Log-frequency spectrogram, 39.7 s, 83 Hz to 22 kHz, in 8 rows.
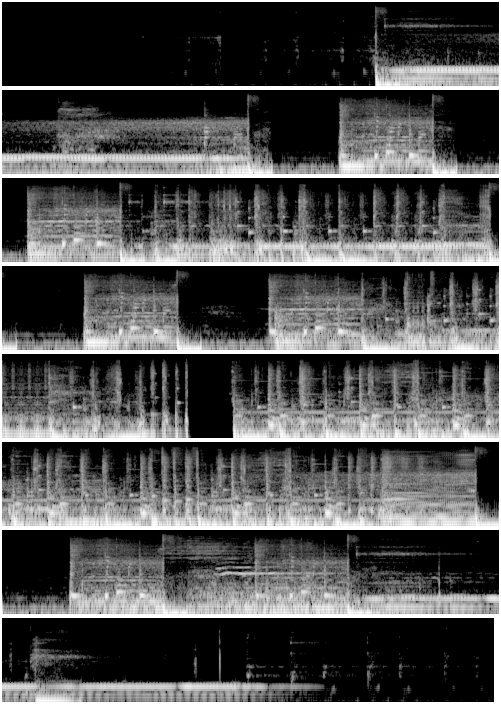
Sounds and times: Music: 0.0 - 39.7.

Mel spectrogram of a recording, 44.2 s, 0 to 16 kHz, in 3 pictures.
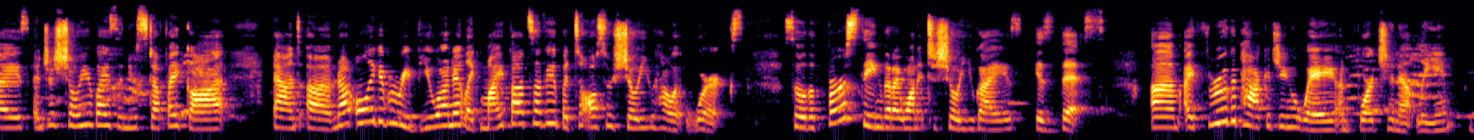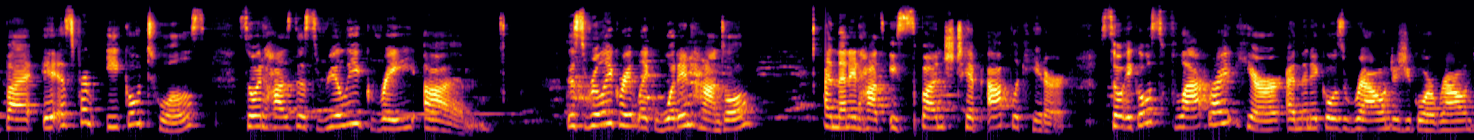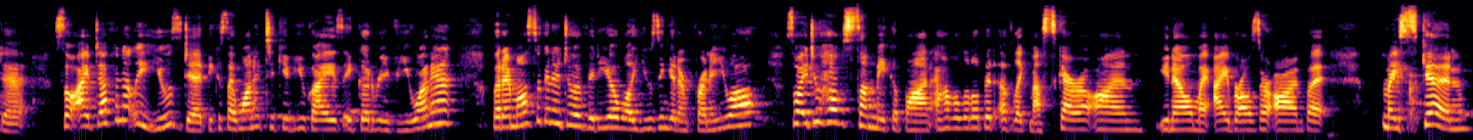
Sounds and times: Speech: 0.0 - 44.2.

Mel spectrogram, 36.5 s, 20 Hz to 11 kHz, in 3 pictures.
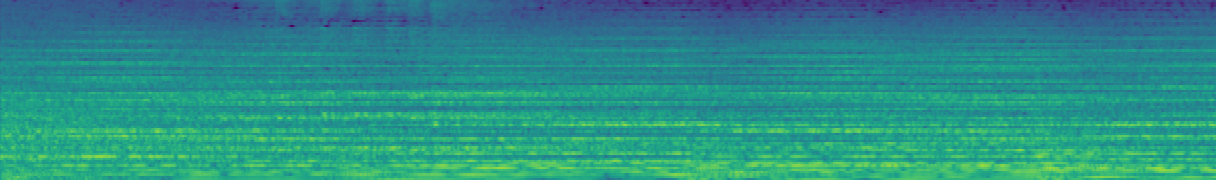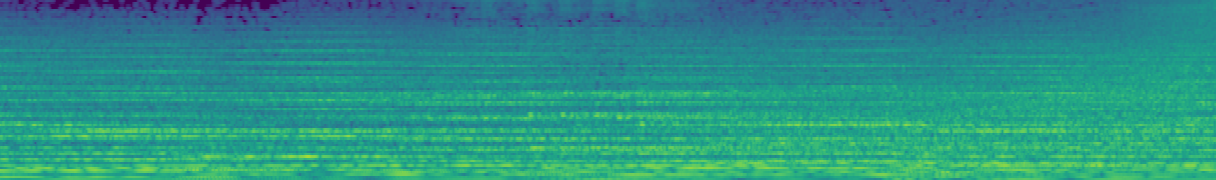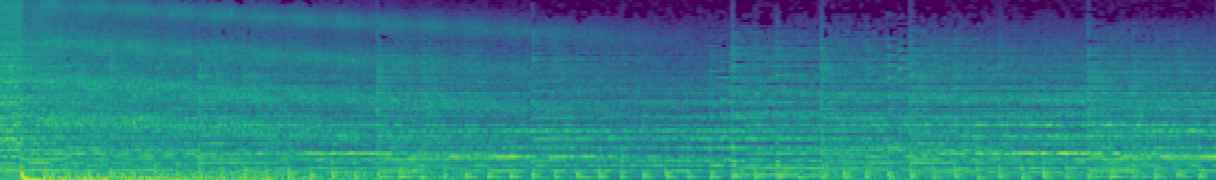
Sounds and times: Trance music: 0.0 - 36.4.

